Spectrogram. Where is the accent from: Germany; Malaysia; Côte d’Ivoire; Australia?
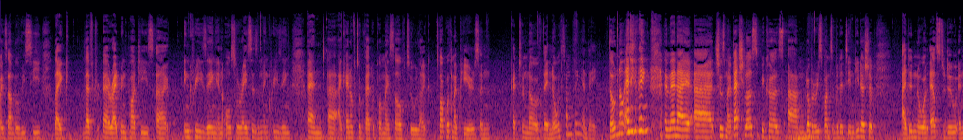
Germany; I'm from Germany. I was born and raised there. My dad is from Guinea-Bissau. I'm 23 years old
